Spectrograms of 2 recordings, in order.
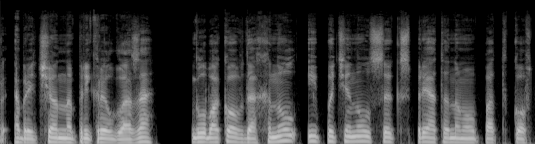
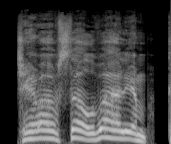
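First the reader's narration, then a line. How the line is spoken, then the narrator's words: Shout. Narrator (Russian): крикнул вандал-анархист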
